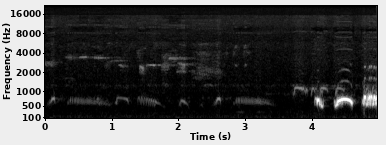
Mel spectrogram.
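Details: Spotted dove calling, a sound used to lure wild doves for trapping: soft, low, hollow coos in a broken rhythmic series, ending in several louder, fuller coos.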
